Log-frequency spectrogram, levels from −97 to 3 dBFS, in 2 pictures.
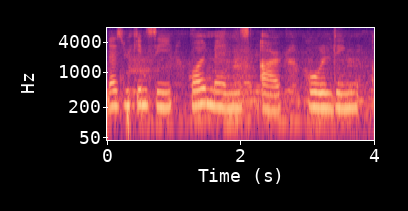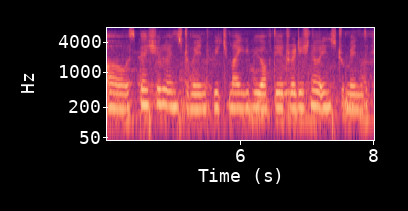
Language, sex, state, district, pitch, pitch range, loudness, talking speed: English, female, Sikkim, Gangtok, 195 Hz, 190-210 Hz, -17 LUFS, 135 wpm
